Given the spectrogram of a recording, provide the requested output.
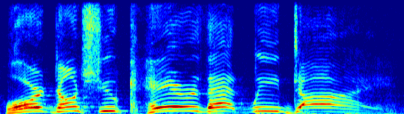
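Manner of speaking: high, slow desperate cry; panicked plea. Acted. Disciples in the storm begging Jesus, high frightened cry. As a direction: drag out the terror of drowning men. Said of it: "they say".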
